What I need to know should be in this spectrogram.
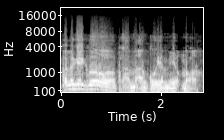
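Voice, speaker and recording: Gravelly old Filipino father. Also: lowish voice, big pitch swings, a little slow, noisy background. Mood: discouraging, insistent. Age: older. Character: ailing, nagging old pensioner father, money-minded. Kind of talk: Filipino radio drama acting.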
